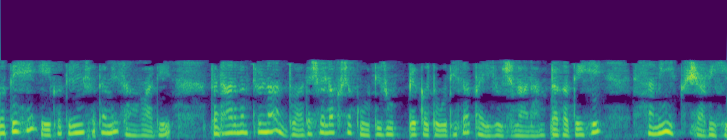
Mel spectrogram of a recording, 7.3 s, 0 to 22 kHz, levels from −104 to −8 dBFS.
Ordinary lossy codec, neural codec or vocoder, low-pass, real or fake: MP3, 24 kbps; codec, 16 kHz, 4 kbps, FreqCodec, larger model; 3.6 kHz; fake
